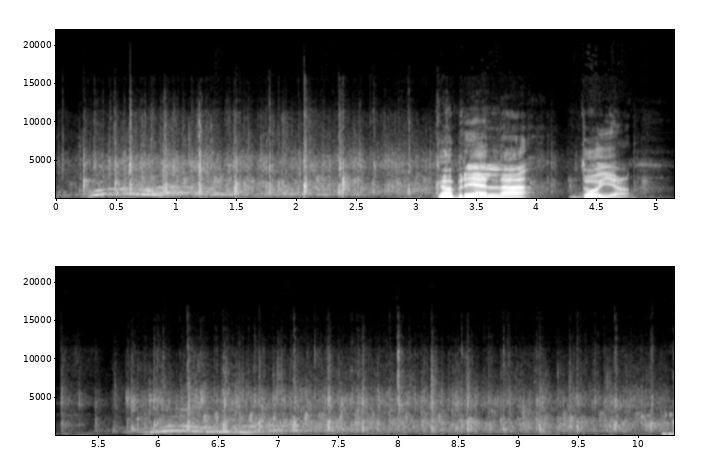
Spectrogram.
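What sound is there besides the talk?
audience applause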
